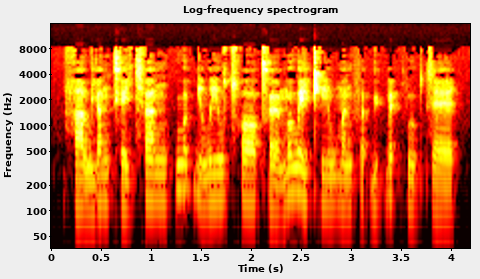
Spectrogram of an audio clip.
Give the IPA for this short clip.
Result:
h aː˨˩ w j ɐ˨˧ ŋ kʰ e˨˩ j t͡sʰ ɐ˧ ŋ | w ʊ˥ k̚ iː˨˩ w iː˨˧ w t͡sʰ ɔː˨ kʰ œː˨˩ m o˥ w e˨˥ j kʰ iː˨˧ w m ɐ˨˧ ŋ f ɐ˨ k̚ yː˧ k̚ l ɵ˥ t̚ f uː˨ k̚ t͡s ɛː˨ t̚

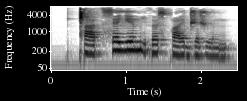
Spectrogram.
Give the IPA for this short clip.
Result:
ǁ aː˨ θ s ɛ˦ lʲ ɛː˦ m i˨ θ œ˦ s qʷ ɛː˨ d͡ʒ ɛ˨ ʒ ʏ˨ m

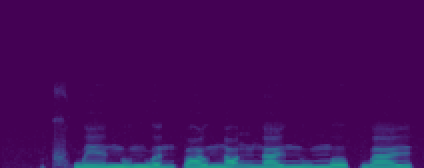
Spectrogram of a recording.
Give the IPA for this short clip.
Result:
ʈ͡ʂʰ w e˧˥ ɪ̯ n̪ u˧˥ n̪ w ə̰˨˩ n p ɑ˧˥ ʊ̯ n̪ ɑ̰˨˩ ŋ n̪ a˧˥ ɪ̯ n̪ u˧˥ m ɤ˥ p w a˧˥ ɪ̯

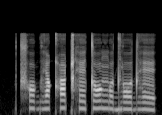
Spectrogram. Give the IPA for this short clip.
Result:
t͡sʰ ɔ ɡʱ ɛ qʰ ʏ ǁʰ ɛ t ɔ ŋ ɔ d j ɔ dʱ ɛ

